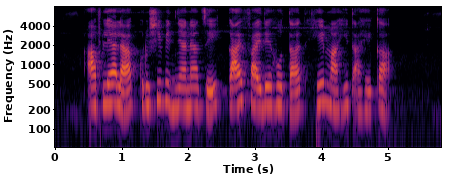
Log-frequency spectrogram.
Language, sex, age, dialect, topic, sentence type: Marathi, female, 18-24, Standard Marathi, agriculture, statement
